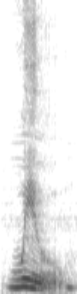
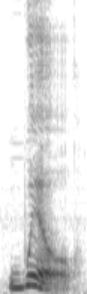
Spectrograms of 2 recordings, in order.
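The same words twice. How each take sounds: First: It ends with an ow vowel instead. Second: It ends with a dark L sound.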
